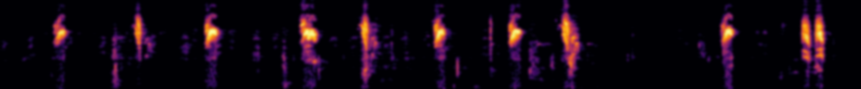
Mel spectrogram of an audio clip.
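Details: A bird perched on a tree branch gives a series of short, sharp, high chirps spaced about half a second to a second apart, over otherwise silent surroundings.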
